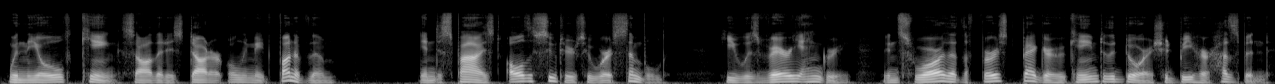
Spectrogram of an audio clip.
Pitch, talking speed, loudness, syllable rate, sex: 100 Hz, 190 wpm, -21 LUFS, 4.8 syllables/s, male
